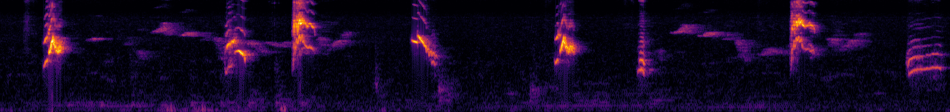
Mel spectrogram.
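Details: Oriental magpie-robin singing as if seeking a rival, meant to spur mute birds: sharp downslurred whistles and rasping notes in spaced bursts, thin steady whistles between, ending with a short rippling trill; faint low rumble underneath.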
